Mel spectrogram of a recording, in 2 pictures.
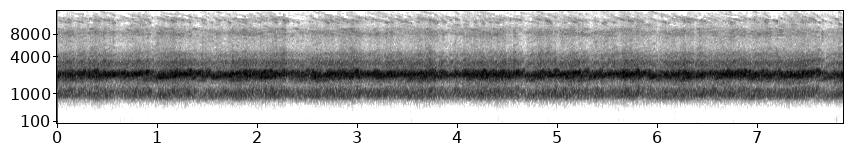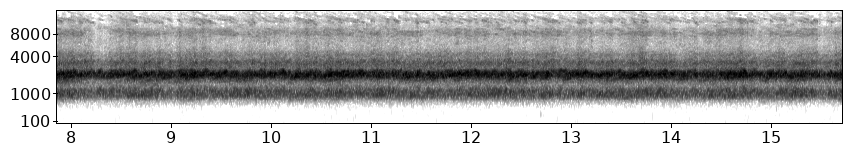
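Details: Numerous frogs singing at a pond in a horse pasture, recorded on a Zoom 6; long steady chorus of shrill overlapping trills, unbroken for the whole stretch, with slight pulsing in intensity.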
